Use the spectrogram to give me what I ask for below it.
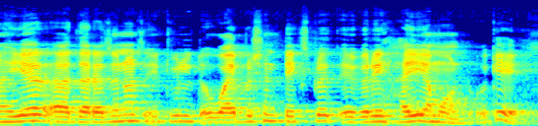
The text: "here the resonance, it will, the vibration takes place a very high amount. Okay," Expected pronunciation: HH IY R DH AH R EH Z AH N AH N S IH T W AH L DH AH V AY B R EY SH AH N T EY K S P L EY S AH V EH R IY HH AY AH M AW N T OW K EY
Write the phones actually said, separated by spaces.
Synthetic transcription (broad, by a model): HH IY R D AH R EH Z AH N AH N S IH T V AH L V AY B R EY SH AH N T EY K S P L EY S AH V EH R IY HH AY AH M AW N T OW K EY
